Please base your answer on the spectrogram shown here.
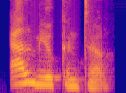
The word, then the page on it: almucantar: Indian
